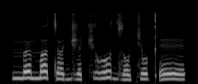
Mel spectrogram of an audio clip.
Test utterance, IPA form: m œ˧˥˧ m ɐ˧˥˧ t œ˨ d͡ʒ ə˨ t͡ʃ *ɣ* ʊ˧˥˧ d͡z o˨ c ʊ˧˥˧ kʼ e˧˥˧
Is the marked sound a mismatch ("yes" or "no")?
no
